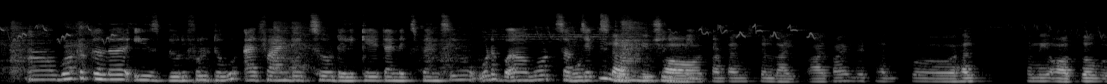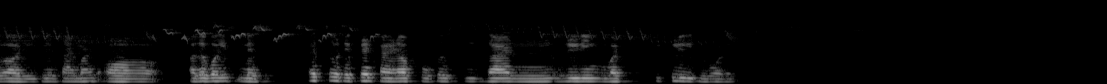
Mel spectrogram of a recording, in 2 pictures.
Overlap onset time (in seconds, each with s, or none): 5.7 s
